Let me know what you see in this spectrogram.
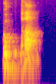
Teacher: the S is dropped, the consonant is doubled, and you have the H after it. Pushpa becomes uppa, meaning a flower. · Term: regular phonetic mutation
